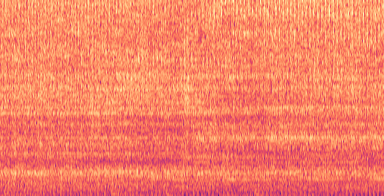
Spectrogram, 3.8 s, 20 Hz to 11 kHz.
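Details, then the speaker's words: Honda GX35 small four-stroke brush-cutter engine after a cylinder re-sleeve repair: a fast, steady idle of about 1600 rpm with an even buzz and no knocks. Smoke is expected as residual diesel used for cleaning burns off. Normal idle. "เดี๋ยววอร์มเครื่องก่อนนะครับเสียงเงียบกริบเลยหนึ่งพันห้าร้อยรอบต่อนาทีก็เดินเบา"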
